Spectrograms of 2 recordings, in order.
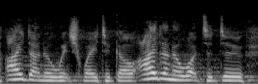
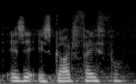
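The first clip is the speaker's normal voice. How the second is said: ordinary talk, nothing marked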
